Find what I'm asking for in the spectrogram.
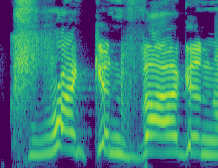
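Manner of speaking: slow, drawn-out mock-angry German word; mock angry scream. Streamer mocking meme videos, mock angry scream. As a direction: imitate a meme's needlessly angry German. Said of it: "why are you screaming it".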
